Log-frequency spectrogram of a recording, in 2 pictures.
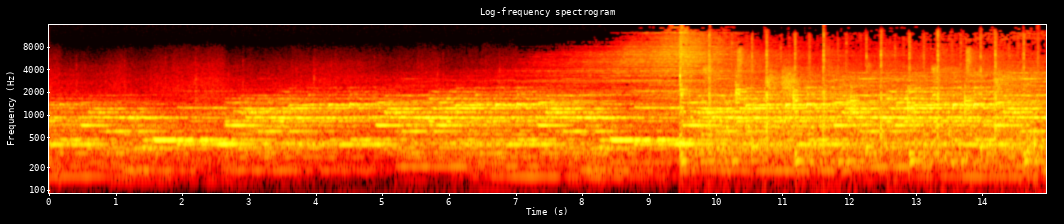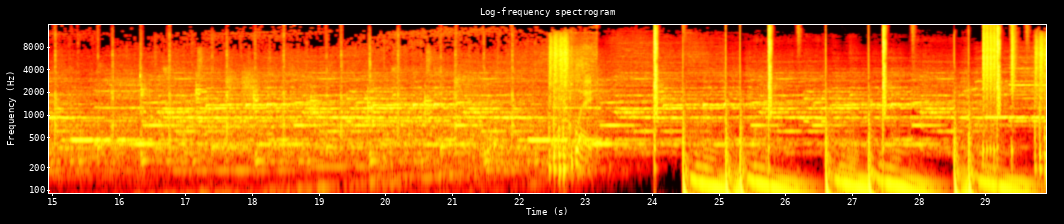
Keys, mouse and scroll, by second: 1.6 click, 4.0 scroll up 1, 5.2 click, 5.9 Delete, 6.2 scroll down 1, 7.4-9.4 drag, 9.4 Delete, 9.8 click, 11.0 scroll up 1, 11.7 scroll down 1, 12.4 scroll up 1, 13.5 scroll down 1, 13.9 scroll up 1, 15.4-19.7 drag, 19.7 scroll down 1, 20.7 click, 21.5 scroll up 1, 22.1 click, 22.6 Delete, 22.9 scroll down 1, 23.5 click, 24.0 Delete, 24.7-29.9 drag.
